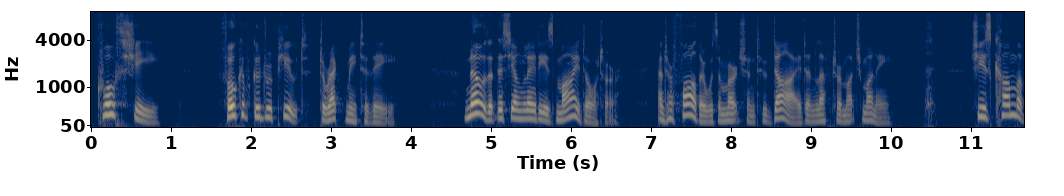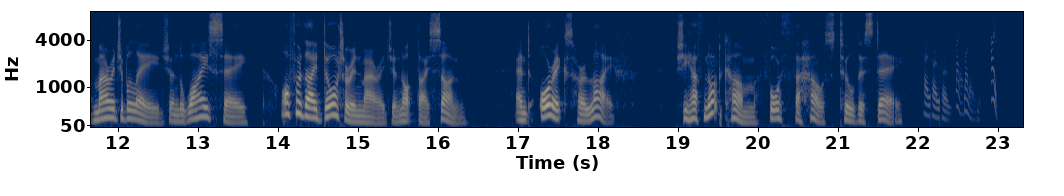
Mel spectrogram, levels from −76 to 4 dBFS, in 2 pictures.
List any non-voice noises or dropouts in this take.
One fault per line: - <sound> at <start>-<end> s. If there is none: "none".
- breath at 10.4-10.6 s
- chirp at 22.0-23.0 s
